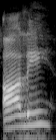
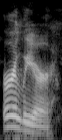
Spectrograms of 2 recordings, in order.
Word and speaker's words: earlier: and let's go to this word here early instead of Ali aler it's early earlier earlier okay so uh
